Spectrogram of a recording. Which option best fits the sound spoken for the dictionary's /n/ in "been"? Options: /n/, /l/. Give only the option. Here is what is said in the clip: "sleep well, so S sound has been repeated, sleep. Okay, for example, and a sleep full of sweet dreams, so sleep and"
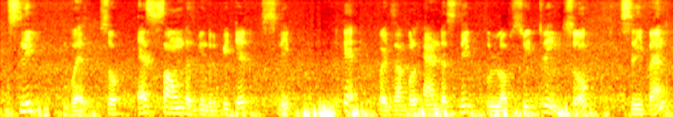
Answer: /n/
